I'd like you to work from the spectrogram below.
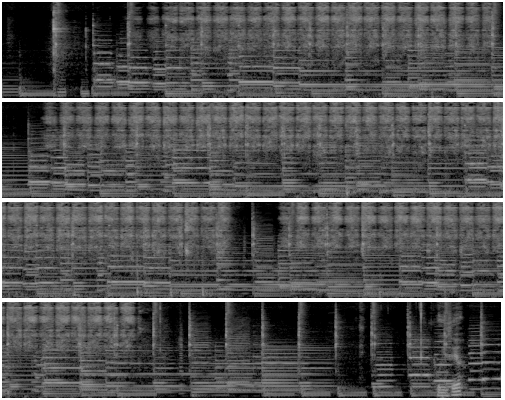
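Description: A hand plane blade scrapes back and forth on a wet sharpening stone in steady, rhythmic rasping strokes that continue almost without pause, close and clear, with a person talking over the grinding.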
